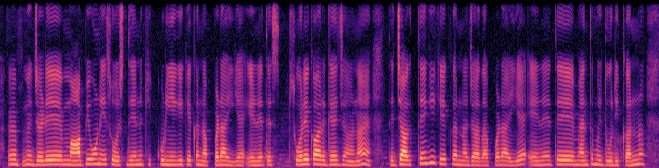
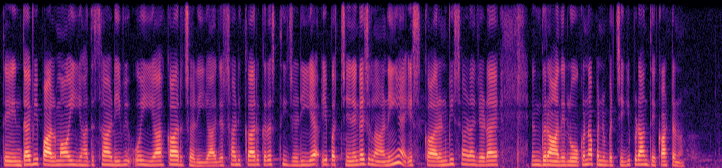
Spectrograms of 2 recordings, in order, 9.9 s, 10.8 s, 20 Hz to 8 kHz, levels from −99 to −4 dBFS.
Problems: none marked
